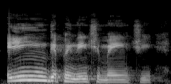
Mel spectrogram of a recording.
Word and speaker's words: independentemente: Infelizmente, independentemente, infeliz. Aí eu pergunto, na palavra por exemplo, infelizmente, né? Ou infelizmente, independentemente, na palavra independentemente, vamos colocar independentemente, qual é a sílaba tônica? É men, né? Independentemente, né?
